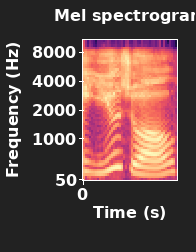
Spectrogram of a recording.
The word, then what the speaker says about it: usual: There are three usual tools for butchering. What sound do we make here? Usual, usual. This is the sound zh, Yeah, zh.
